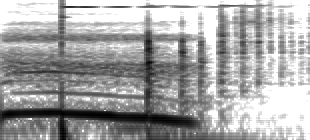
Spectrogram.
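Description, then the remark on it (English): Three coins are flipped and clatter onto a hard surface with bright metallic rings, then a quickening flurry of small clicks as they wobble and settle. Fairly loud, no voices. “I'm going to try to flip some coins.”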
